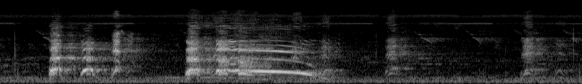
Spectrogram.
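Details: Countryside dogs facing each other in a field: a few short sharp barks, then a drawn-out tonal cry that slides downward for about a second. A couple of fainter yelps follow over a steady hiss.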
